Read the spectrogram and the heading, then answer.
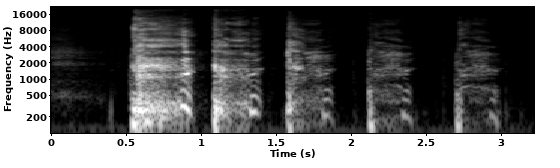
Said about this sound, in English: Excuse me. I briefly still had this cough, but it's going away slowly but surely, okay? I took some Mucinex DM this week. It's going away.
